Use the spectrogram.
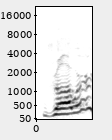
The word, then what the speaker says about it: drawer: And she's like, drawer? You really say that? I was like, well, we really don't say it, but it's spelled drawer.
